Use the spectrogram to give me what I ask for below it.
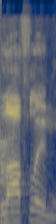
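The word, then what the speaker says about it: Loughlin: He Lori Lorie Laughland that Laughlin.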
